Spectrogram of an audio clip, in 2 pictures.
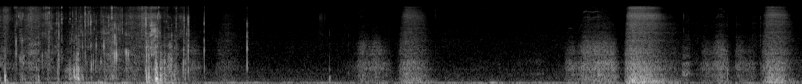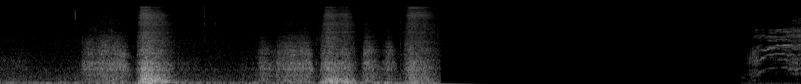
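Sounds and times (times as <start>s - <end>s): horse snorting and blowing: 5.7s - 8.0s, 8.9s - 9.8s, 10.6s - 12.4s.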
